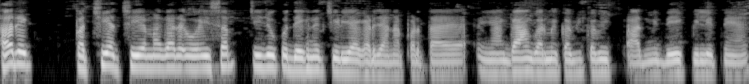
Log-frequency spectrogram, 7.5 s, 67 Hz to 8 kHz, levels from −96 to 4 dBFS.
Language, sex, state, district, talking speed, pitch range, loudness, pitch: Hindi, male, Uttar Pradesh, Gorakhpur, 210 wpm, 125-170 Hz, -19 LUFS, 135 Hz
